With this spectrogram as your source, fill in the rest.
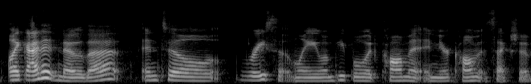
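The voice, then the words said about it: Southern Texan accent. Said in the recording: “People always say that you have a very southern voice ... I guess I do have a Texan accent”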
